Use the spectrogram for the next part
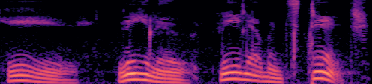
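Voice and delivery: odd cartoon alien voice. Recalling a childhood cartoon, doing the Stitch voice. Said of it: "That fucking voice".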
